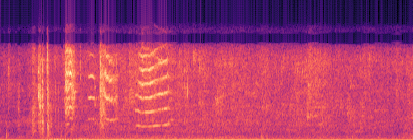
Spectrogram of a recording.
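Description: A few clicks and a low thump, then a short high wavering squeak, over a steady low machine hum in the grow room.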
